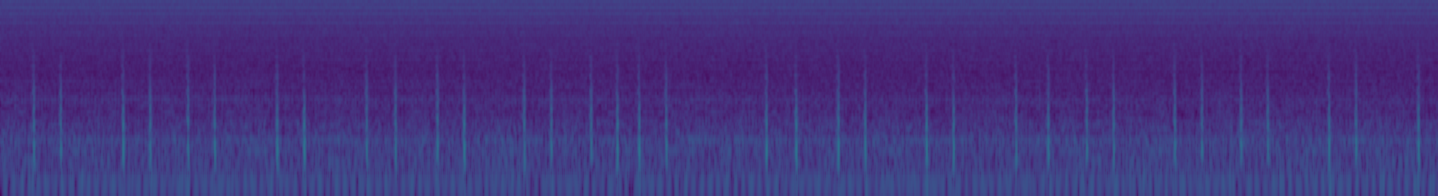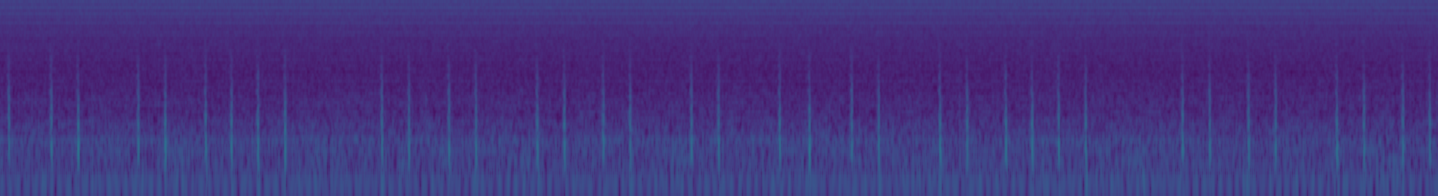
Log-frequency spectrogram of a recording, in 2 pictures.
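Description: Low steady hum with faint ticks about twice a second: the playback noise of a blank, unrecorded stretch of videotape.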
